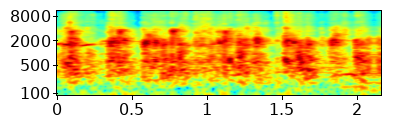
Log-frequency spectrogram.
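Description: A burst of audience applause, many hands clapping in a dense, steady patter that stays fairly loud throughout the couple of seconds, with no voices over it.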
